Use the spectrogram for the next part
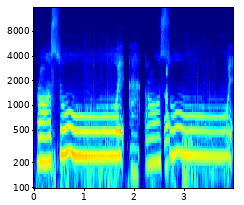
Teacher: Rasul mad arid li sukun dibaca dengan 2, 4 atau 6 harokat.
